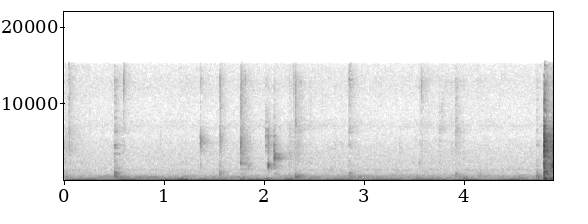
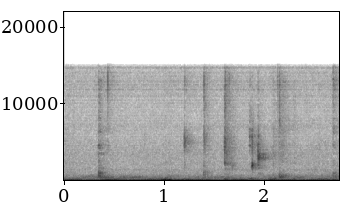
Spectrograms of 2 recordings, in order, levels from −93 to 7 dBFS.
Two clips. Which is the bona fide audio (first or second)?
first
